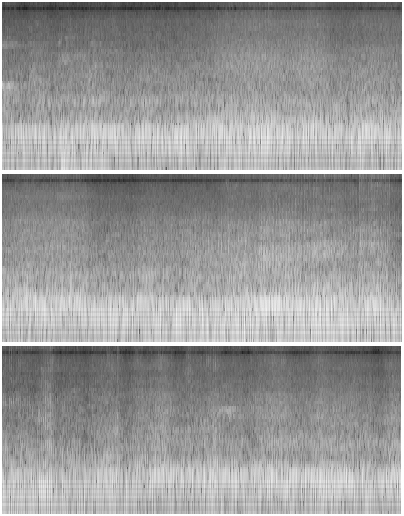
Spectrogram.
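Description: Several racing go-karts' small engines running together in a steady drone as the pack laps a dirt oval, growing louder around the middle as the karts pass close by.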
